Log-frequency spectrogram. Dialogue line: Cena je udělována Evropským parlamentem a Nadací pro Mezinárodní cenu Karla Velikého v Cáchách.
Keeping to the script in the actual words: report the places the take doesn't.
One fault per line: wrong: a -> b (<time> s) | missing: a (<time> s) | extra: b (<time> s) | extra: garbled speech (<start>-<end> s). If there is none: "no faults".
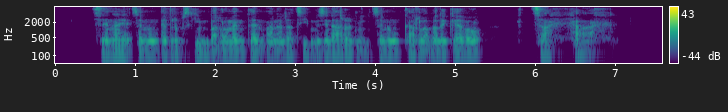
wrong: udělována -> cenu (0.9 s)
missing: pro (3.2 s)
